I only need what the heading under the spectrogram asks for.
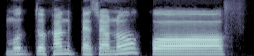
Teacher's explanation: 5 নম্বর মাখরাজ, জিভের গোড়া হতে একটু আগে বাড়িয়ে, 5 নম্বর মাখরাজ, জিভের গোড়া হতে একটু আগে বাড়িয়ে তার বরাবর উপরে তালুর সাথে লাগিয়ে উচ্চারিত হয়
